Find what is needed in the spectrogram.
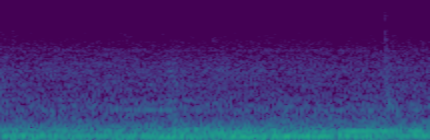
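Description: A steady low rumbling hum of background noise in the room, with no speech.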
